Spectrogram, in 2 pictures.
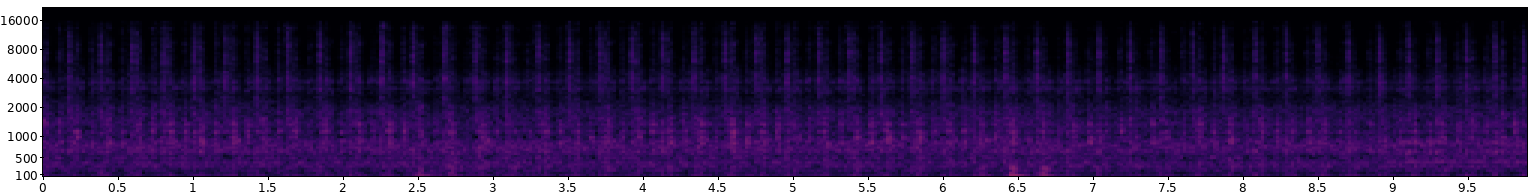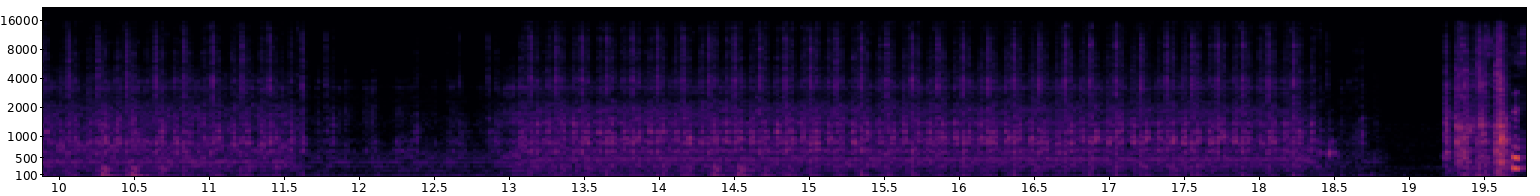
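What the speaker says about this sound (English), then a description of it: "we can sew along this marked line" A sewing machine stitches a quilt block along a marked line, a loud rapid clatter that runs steadily, stops for about a second, then resumes until a final stop.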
